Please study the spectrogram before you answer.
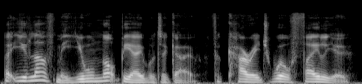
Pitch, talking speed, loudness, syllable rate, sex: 115 Hz, 265 wpm, -17 LUFS, 5.6 syllables/s, male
